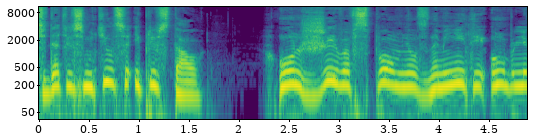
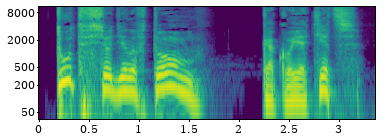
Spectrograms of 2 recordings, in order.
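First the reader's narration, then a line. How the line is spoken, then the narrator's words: Sad remark. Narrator (Russian): грустно заметил посетитель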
